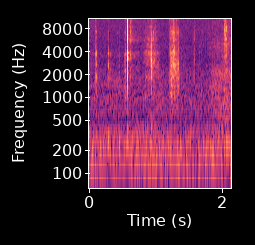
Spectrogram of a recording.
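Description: A water bottle's cap being screwed back on: a few faint small clicks over near silence.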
